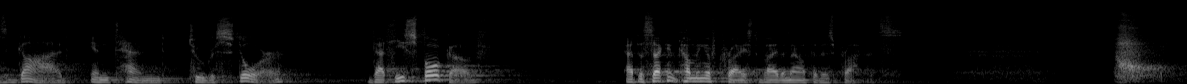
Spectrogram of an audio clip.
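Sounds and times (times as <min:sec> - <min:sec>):
speech: 0:00.2 - 0:03.0, 0:03.7 - 0:05.0, 0:06.2 - 0:09.0
person taking a sudden airy breath: 0:09.5 - 0:11.8.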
